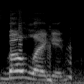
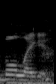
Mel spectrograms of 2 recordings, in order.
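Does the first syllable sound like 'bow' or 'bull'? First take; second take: bow; bull. First: The first syllable sounds like 'bow'. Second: The first syllable sounds like 'bull'. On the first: The speaker calls it right. "it's bow-legged" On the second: The speaker calls it wrong. "I call it bull-legged"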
